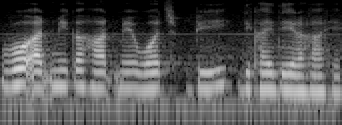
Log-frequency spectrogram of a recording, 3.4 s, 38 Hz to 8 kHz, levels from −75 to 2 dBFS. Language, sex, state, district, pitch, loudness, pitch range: Hindi, female, Arunachal Pradesh, Lower Dibang Valley, 185 Hz, -20 LUFS, 175-195 Hz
